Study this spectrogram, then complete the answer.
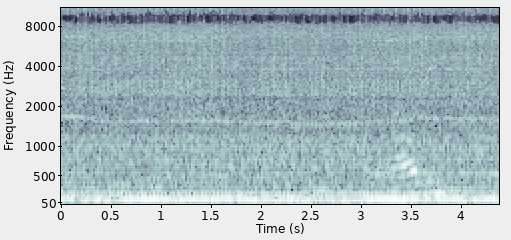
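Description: A 1974 Triumph TR6 engine with a backfiring problem idles steadily with a low, even drone and faint knocking, close by, and voices talk over it.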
